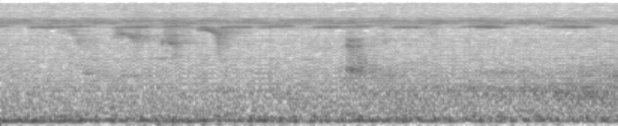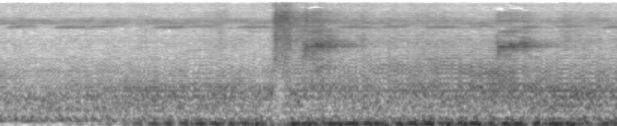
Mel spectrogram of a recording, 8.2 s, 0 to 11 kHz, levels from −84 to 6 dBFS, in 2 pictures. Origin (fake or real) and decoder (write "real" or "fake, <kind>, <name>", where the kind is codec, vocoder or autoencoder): fake, vocoder, Vocos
